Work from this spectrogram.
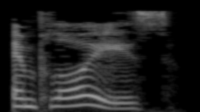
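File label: "employees", British English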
